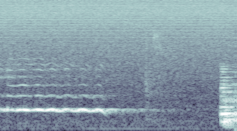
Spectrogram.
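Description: A mezzo-soprano's voice holding a soft sung note, its vibrato narrowing as it fades out about a second in, followed by near silence.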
